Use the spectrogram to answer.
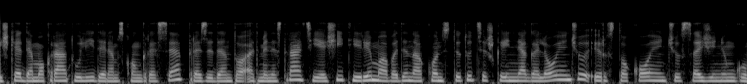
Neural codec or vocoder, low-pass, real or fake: none; 7.2 kHz; real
